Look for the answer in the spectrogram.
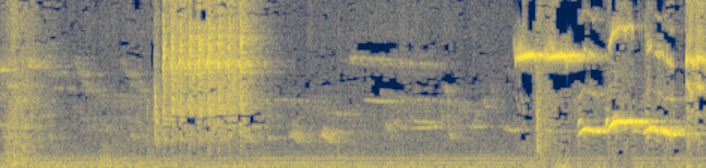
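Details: Brown-chested jungle flycatcher song: a harsh buzzy burst, faint quiet whistles, then a loud sharp high note followed by wavering slurred whistles.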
